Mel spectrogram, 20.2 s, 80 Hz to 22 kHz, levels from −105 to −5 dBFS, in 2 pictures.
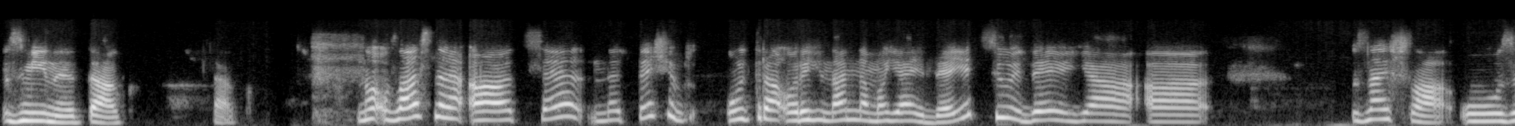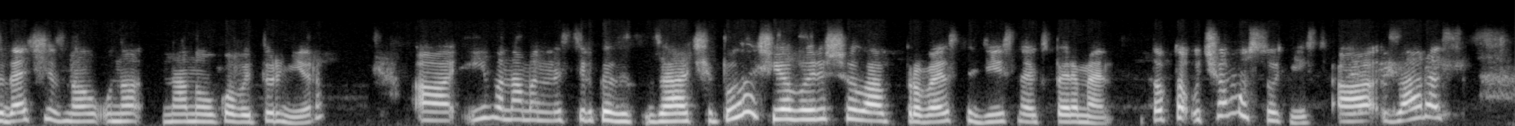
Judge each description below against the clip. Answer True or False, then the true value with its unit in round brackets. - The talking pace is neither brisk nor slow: True (115 wpm)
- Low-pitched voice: False (255 Hz)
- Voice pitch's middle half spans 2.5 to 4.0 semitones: False (4.4 semitones)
